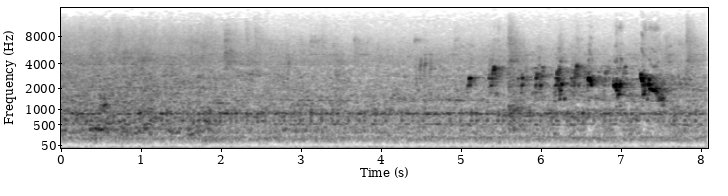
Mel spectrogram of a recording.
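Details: Common bulbul in Morocco, heard on summer mornings, gives a quick, bubbly run of loud chirping notes over about three seconds, after a quiet stretch with a faint steady hum.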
